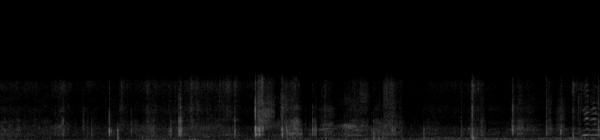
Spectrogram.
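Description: Scattered taps and knocks from a lacrosse stick head working a ball on a lawn, irregular, with the loudest knock about two and a half seconds in.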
